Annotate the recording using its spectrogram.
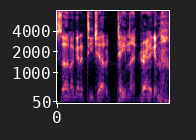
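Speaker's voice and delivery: put-on old man's voice with a touch of rasp. Quoting the tv producer who taught him the tricks: slightly raspy old voice. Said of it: "Did he have a raspy old voice?".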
